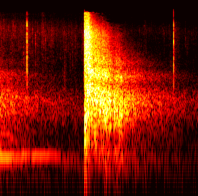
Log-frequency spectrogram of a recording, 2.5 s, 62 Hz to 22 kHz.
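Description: Glock 19 9mm pistol firing a single shot about a second in, its report dying away over the following second. The tail of the previous shot is still fading at the start.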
